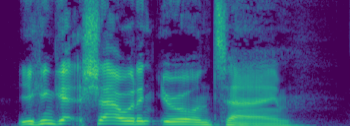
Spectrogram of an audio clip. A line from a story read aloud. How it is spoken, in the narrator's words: Ken grunted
